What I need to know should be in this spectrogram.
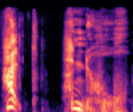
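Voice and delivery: sudden command, then hushed; calling out. A narrator's reading. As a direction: challenge like a playful hold-up. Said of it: "eine Stimme ruft".

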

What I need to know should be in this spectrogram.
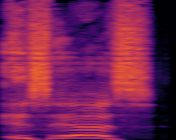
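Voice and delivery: put-on very high, croaky old man's voice; a thin old Scrooge croaking in disbelief. A narrator's reading. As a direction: squint and croak the question. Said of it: "krächzte er".

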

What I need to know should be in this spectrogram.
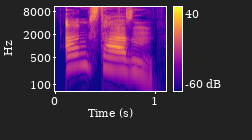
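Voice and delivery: jeering shout. A narrator's reading. Trombonist steps from the bush and yells after runaways, jeering shout. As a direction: call it after them mockingly. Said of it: "schrie er".

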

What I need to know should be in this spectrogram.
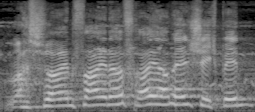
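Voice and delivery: loud, elated and high; euphoric. Acted. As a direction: revel in the high. Euphorischer Rausch. (euphorisch und laut)

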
